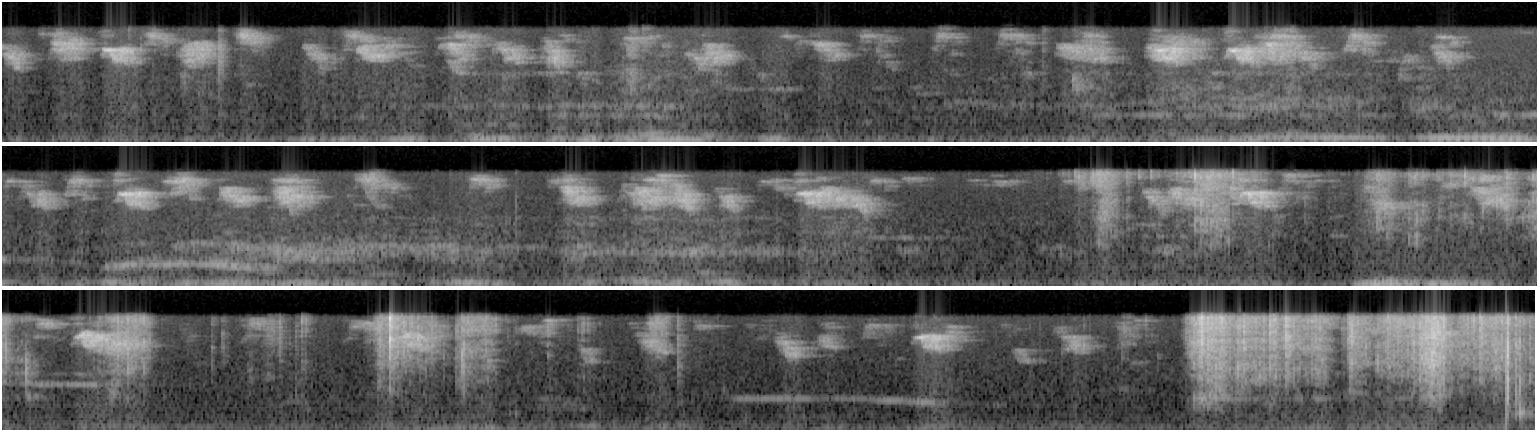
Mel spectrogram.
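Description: Small birds chirping with many short, high calls, over a low rumble that comes and goes. Near the end a loud burst of rustling hiss covers them.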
